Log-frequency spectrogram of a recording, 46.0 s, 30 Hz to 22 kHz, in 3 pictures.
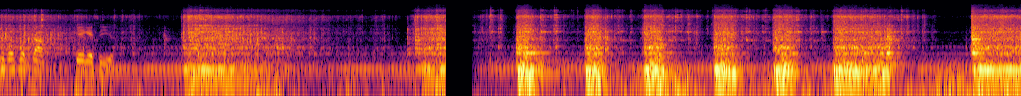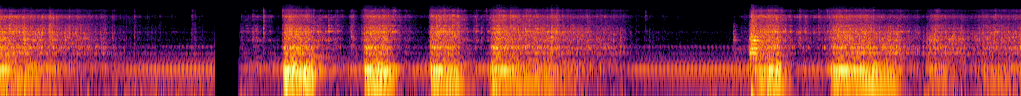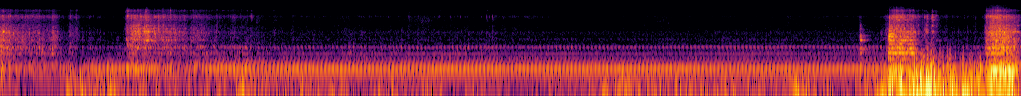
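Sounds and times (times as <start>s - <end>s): chaff cutter humming: 0.0s - 45.9s
sharp chopping of branches: 7.6s - 13.8s, 43.6s - 45.9s.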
